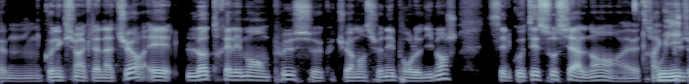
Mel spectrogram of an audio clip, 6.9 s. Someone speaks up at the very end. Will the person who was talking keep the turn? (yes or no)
no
